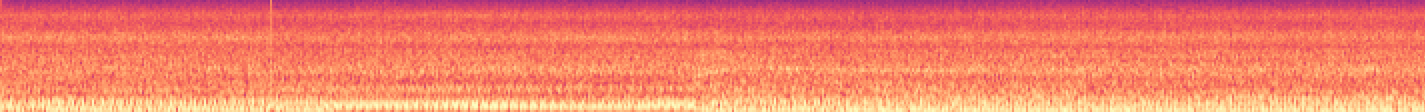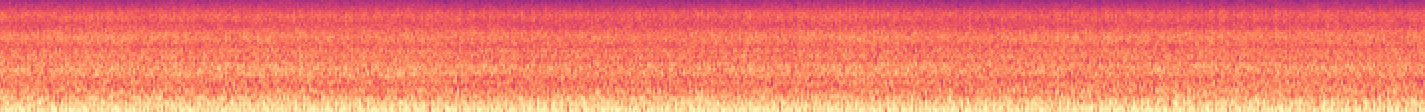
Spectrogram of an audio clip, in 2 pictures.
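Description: An engine idles with a loud, steady low rumble.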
